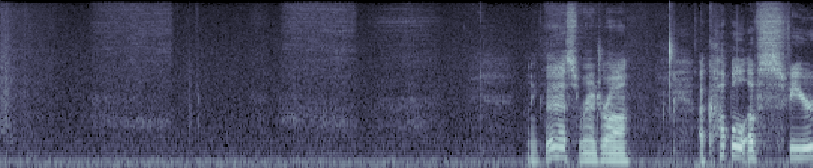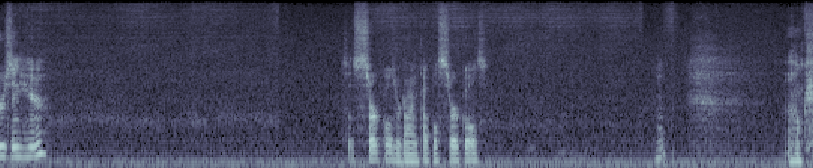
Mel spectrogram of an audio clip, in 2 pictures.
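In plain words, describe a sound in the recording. A pen scratches on paper.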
